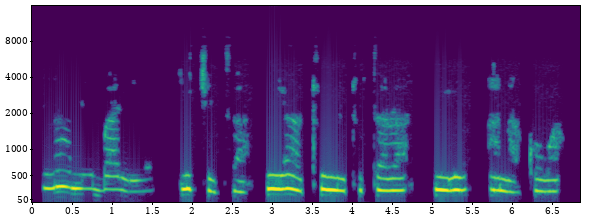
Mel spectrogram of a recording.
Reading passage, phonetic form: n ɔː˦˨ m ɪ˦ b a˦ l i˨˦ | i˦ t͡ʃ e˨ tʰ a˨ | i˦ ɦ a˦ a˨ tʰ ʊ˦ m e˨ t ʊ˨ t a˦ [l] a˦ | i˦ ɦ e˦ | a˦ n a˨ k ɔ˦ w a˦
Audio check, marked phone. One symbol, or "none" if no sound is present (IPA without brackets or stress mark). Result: ɾ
